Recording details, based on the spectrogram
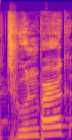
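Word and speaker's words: Thunberg: let's go all right we were debating how to say her name I believe it's got a toonberg according to um Matt Steele if it's not it is now it is now so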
